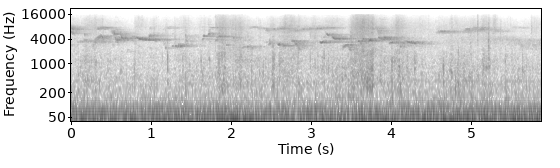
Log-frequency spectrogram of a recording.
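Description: Small birds singing outdoors, a run of short high chirping and warbling phrases that keeps going throughout, over a steady low wind rumble on the microphone.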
